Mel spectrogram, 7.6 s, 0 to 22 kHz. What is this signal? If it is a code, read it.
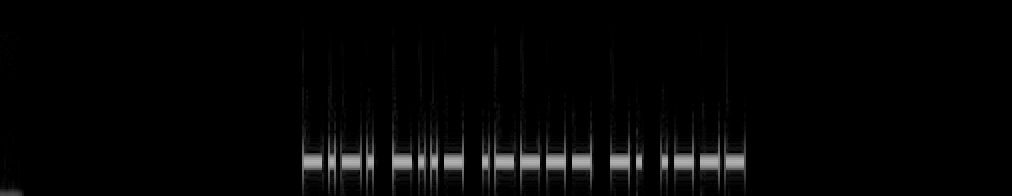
Morse code, heard as a keyed tone, about 25 wpm, 700 Hz. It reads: CX1NJ
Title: DXCC-100 Call Signs - 5 Characters - Repeated 2x - 25wpm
